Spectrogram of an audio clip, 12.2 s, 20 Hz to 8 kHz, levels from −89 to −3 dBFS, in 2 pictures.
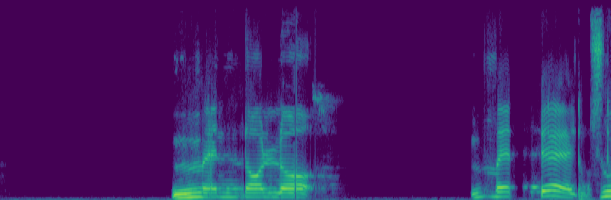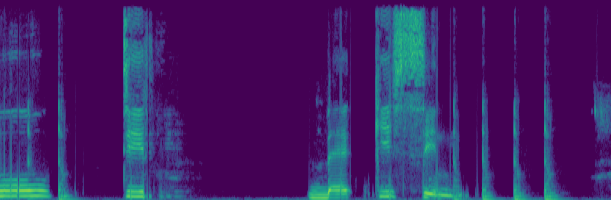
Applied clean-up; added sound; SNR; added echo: neural diffusion model UNIVERSE++.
